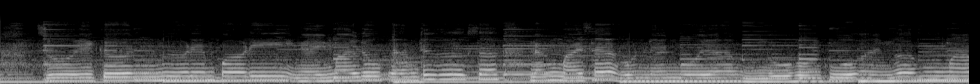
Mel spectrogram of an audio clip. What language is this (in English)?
Vietnamese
